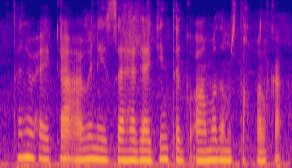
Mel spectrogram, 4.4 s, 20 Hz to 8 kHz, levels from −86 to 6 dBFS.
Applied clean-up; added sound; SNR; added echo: none; none; none; none.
